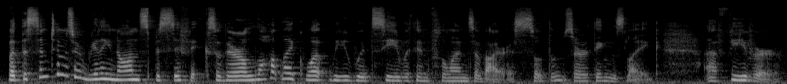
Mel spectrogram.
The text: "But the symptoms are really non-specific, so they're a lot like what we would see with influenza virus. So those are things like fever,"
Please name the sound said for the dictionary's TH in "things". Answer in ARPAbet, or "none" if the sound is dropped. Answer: TH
